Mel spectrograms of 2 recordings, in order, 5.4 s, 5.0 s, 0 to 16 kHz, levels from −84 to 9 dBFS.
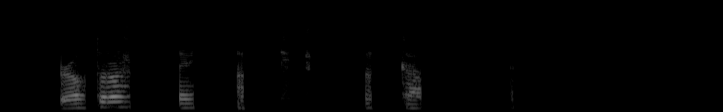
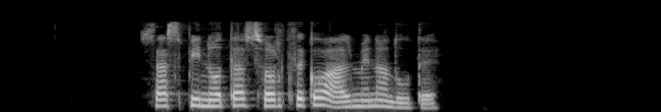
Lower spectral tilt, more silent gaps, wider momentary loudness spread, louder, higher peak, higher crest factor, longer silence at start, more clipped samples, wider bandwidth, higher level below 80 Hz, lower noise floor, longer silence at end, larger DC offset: about the same, -4.5 dB/octave vs -5 dB/octave; first, 0.67-0.72 s, 0.99-1.34 s, 1.47-1.77 s, 1.83-2.10 s, 2.17-2.73 s, 2.79-3.01 s, 3.17-3.82 s vs none; first, 21 LU vs 9 LU; second, -51 LUFS vs -14 LUFS; second, -32 dBFS vs 0 dBFS; first, 24 dB vs 16 dB; second, 0.45 s vs 1.05 s; neither; second, 7.2 kHz vs 8 kHz; second, under -90 dBFS vs -66 dBFS; first, under -90 dBFS vs -85 dBFS; about the same, 1.6 s vs 1.7 s; neither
